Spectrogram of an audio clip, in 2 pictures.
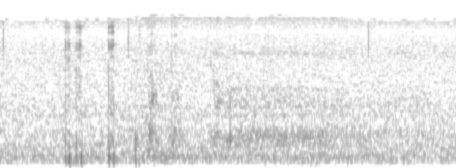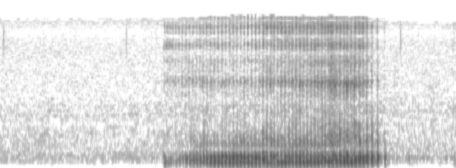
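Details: Quiet room, then a single rumbling, fluttering snore lasting about a second and a half; snoring, with lip movement noted.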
